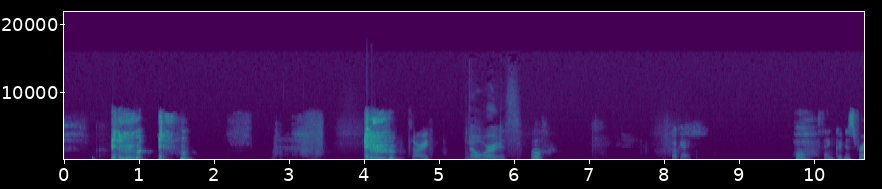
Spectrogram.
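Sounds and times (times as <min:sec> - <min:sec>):
speech: 0:00.6 - 0:01.2, 0:04.7 - 0:06.5, 0:08.1 - 0:08.6, 0:10.1 - 0:10.6
loud harsh coughs: 0:00.6 - 0:01.8, 0:04.0 - 0:04.6.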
